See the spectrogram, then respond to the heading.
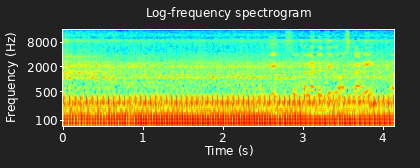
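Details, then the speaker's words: SYM VF3i scooter after fitting a new throttle position sensor (TPS); steady single-cylinder putter with even beat, no hunting, RPM stable at 2000; normal idle. "okey, RPM stabil, okey, pada kedudukan 2000. Okey, tak ada sebarang masalah."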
